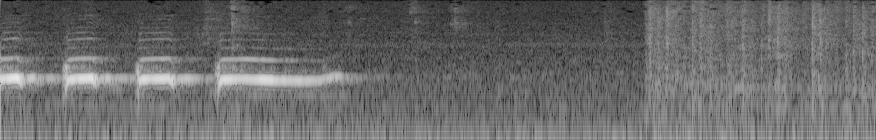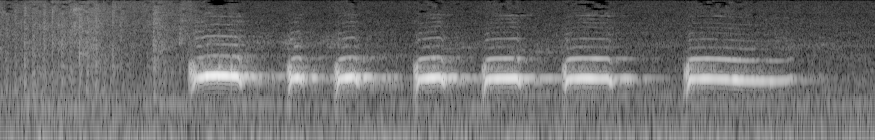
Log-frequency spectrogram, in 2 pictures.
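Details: Bangkok-type zebra dove (perkutut) cooing in quick series, short soft notes ending in a longer held coo; a burst of rustling noise interrupts midway, then the rapid coo sequence resumes and closes with another drawn-out note.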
